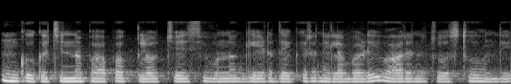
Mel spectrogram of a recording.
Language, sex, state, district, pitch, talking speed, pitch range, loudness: Telugu, male, Telangana, Mahabubabad, 135 Hz, 140 wpm, 135-145 Hz, -15 LUFS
